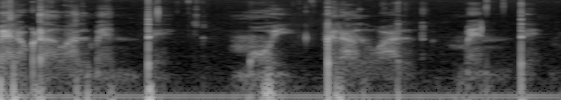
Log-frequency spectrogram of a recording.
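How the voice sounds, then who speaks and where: A woman's whisper amid noticeable background noise. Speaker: ASMR creator. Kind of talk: story reading. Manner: whispered.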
